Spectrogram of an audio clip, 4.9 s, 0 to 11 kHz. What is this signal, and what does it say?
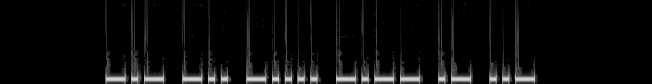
Morse code, heard as a keyed tone, about 25 wpm, 700 Hz. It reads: KD6YAU
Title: USA Call Signs - 2x Character Spacing - 25wpm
